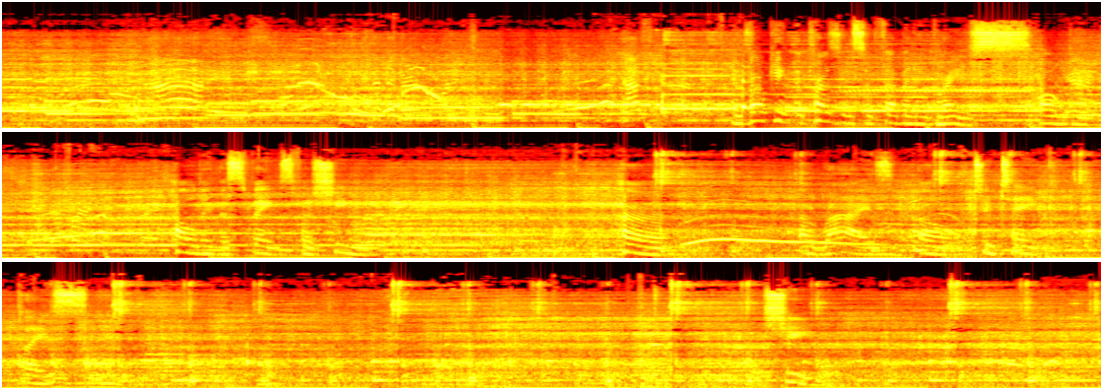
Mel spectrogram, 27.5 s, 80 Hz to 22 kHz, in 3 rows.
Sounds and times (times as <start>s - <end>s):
Music: 0.0s - 27.4s
Speech: 2.8s - 4.0s, 5.0s - 12.4s, 14.3s - 15.0s, 15.6s - 19.4s, 24.6s - 25.4s.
